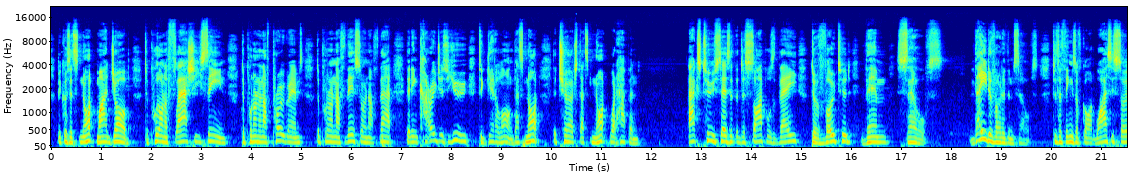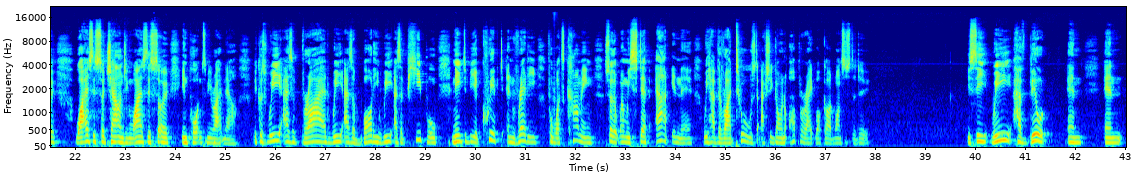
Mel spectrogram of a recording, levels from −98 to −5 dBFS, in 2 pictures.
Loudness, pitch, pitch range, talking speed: -37 LUFS, 150 Hz, 140-165 Hz, 175 wpm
